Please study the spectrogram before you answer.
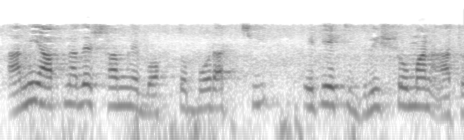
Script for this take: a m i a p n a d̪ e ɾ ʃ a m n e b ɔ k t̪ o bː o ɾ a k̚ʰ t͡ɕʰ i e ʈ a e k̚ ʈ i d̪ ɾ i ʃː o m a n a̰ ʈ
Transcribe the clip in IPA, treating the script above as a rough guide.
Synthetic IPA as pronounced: a m i a p n a d̪ e ɾ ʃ a m n e b ɔ k t̪ o bː o ɾ a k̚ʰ t͡ɕʰ i e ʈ i e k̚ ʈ i d̪ ɾ i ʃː o m a n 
